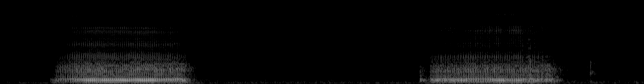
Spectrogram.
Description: Filming my Yorkie sleeping but keeping others awake.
